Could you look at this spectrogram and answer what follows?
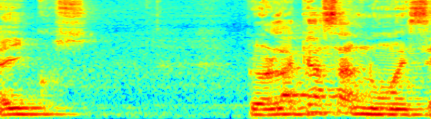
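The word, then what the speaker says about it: οἶκος: salúdenla recordemos en griego la casa es icos se escribe como El yogurt oicos pero se pronuncia Ecos pero la casa no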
